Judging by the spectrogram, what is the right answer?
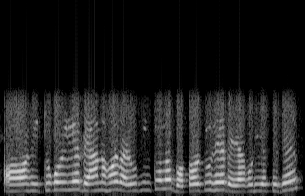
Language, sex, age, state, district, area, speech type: Assamese, female, 45-60, Assam, Nagaon, rural, conversation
